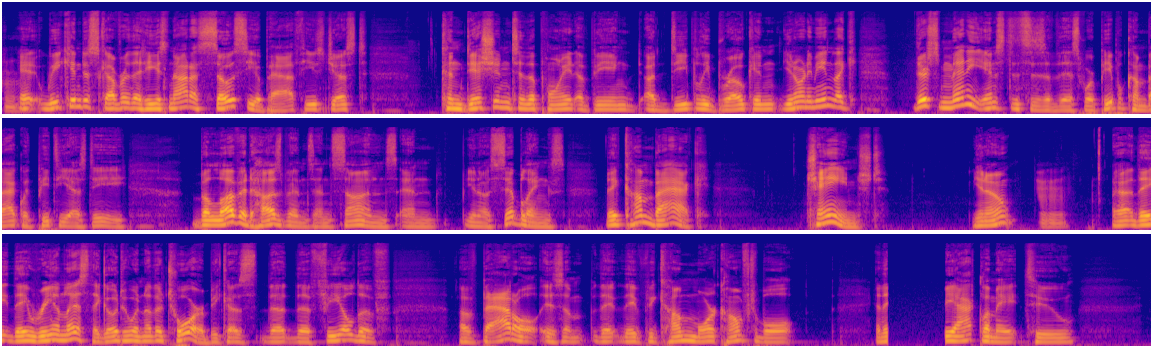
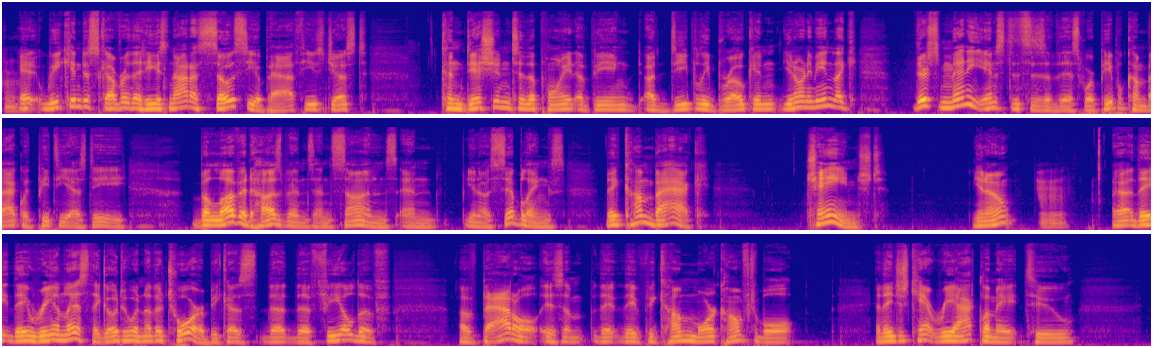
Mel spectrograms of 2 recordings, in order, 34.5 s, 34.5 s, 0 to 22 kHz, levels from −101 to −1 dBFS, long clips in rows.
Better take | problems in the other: second | audio cutting out; at 32 s for 0.5 s

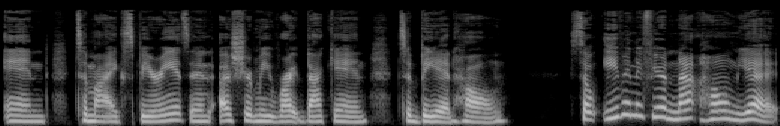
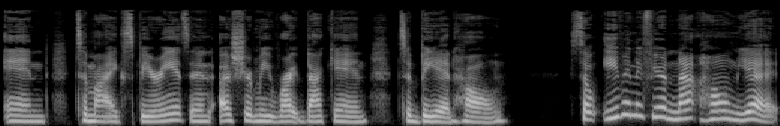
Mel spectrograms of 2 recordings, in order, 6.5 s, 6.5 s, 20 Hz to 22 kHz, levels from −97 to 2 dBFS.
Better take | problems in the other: neither | none

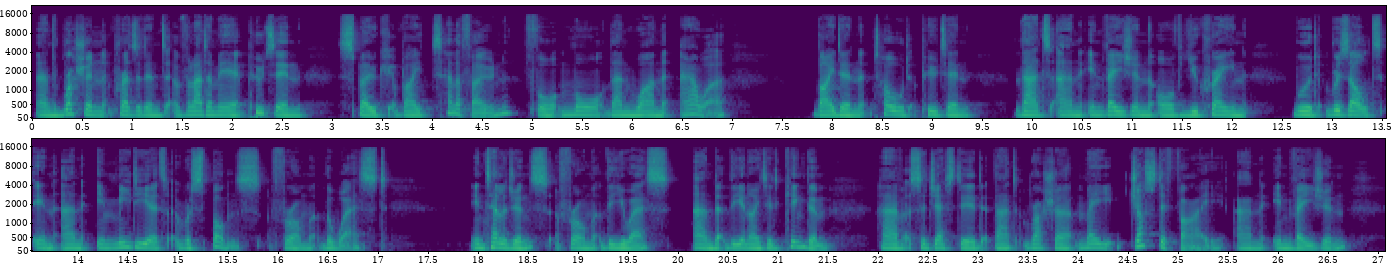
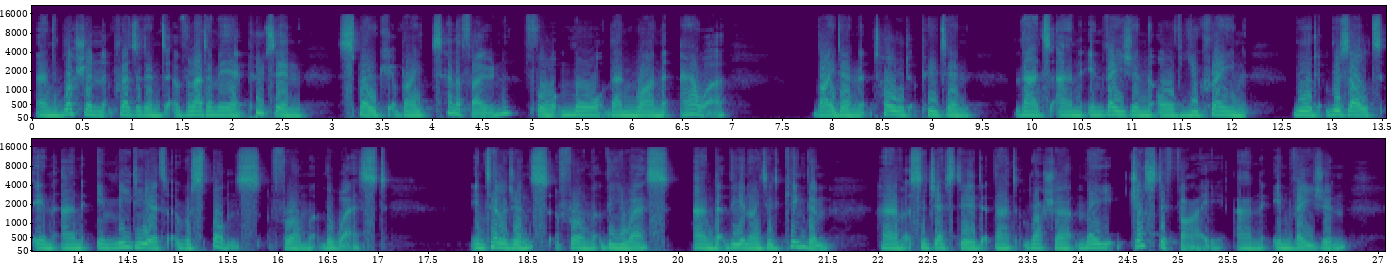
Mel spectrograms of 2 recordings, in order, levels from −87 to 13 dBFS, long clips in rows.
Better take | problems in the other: first | distortion; slight; 13% of the sound clipped

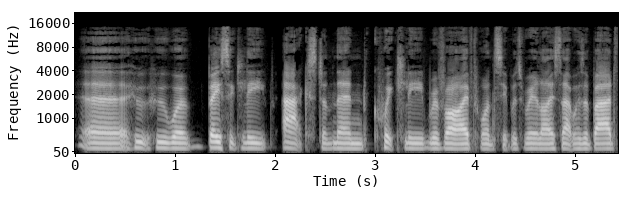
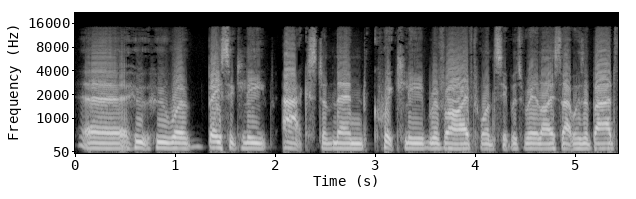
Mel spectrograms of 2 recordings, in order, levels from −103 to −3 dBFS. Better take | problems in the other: first | distortion; heavy; 13% of the sound clipped

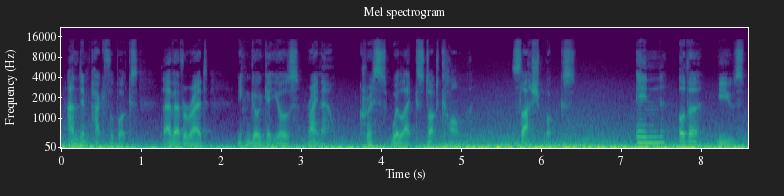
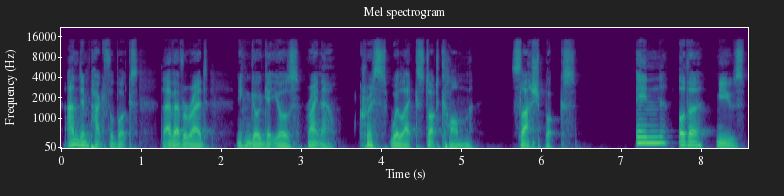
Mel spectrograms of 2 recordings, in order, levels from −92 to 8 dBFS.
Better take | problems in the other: second | low rumble; noticeable; throughout; 10 dB below the speech

